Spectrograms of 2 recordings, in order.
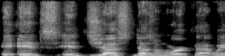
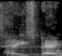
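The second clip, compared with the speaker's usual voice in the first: put-on croaky kid voice, quieter; 3 semitones lower, 7 dB quieter than usual. Speaker recalling school kids calling him Froggy, showing how he sounded: Froggy voice. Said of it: "Froggy was a character ... that talk like this".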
